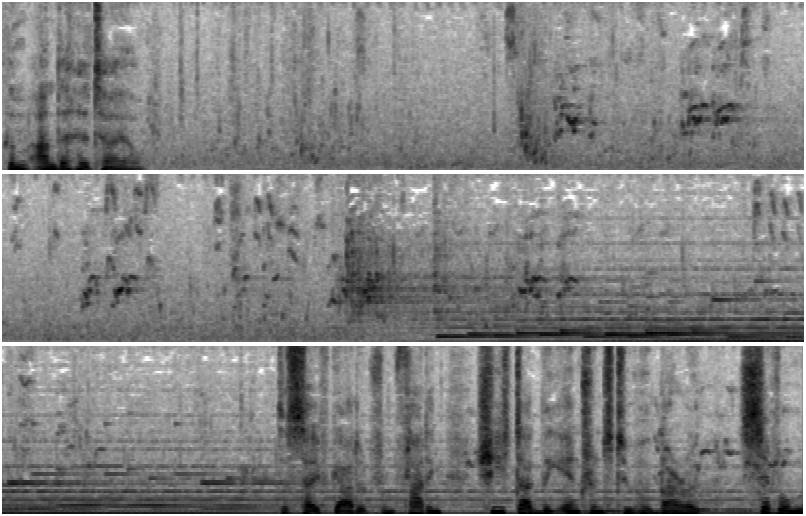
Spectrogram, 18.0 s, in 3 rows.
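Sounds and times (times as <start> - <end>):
faint outdoor ambience: 0.0 - 18.0
soft background music: 8.9 - 18.0.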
